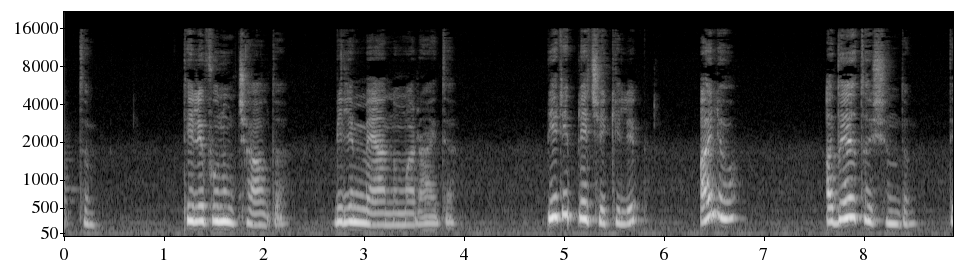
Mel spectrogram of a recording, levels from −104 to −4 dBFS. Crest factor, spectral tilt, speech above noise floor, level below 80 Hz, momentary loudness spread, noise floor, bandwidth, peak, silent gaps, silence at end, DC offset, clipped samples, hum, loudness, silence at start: 18 dB; -5 dB/octave; 34 dB; -62 dBFS; 18 LU; -60 dBFS; 15.5 kHz; -12 dBFS; none; 0 s; under 0.1%; under 0.1%; none; -28 LUFS; 0.2 s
